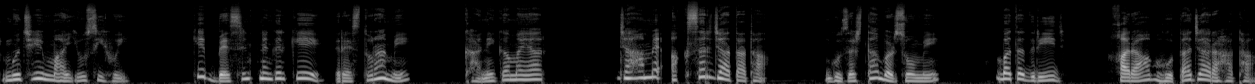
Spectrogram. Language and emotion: Urdu, sad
